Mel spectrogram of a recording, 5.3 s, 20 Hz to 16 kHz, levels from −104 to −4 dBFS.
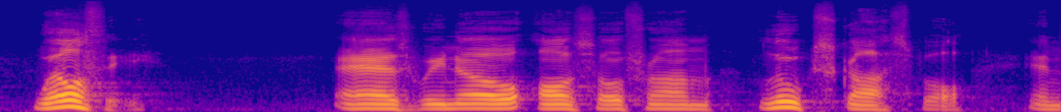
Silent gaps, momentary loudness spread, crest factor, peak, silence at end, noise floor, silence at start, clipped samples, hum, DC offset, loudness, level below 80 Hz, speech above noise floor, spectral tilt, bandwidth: none; 20 LU; 20 dB; -10 dBFS; 0 s; -78 dBFS; 0.2 s; under 0.1%; none; under 0.1%; -29 LUFS; -72 dBFS; 50 dB; -8.5 dB/octave; 10.5 kHz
